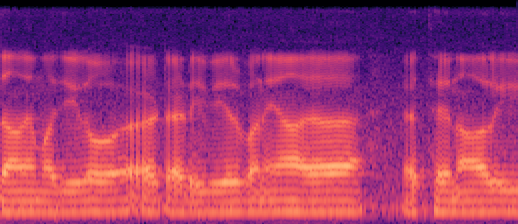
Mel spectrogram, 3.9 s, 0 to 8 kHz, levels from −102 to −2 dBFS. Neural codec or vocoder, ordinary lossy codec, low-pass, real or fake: none; none; 7.2 kHz; real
